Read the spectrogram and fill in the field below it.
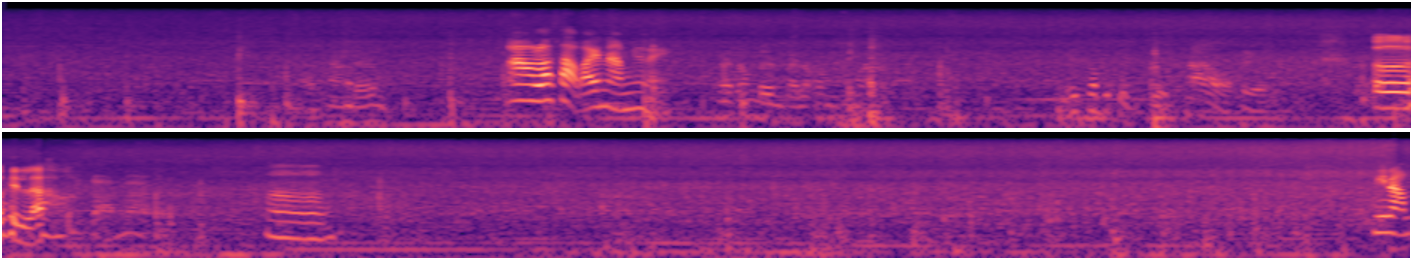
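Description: Footsteps tread softly along a paved path outdoors.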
